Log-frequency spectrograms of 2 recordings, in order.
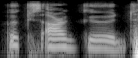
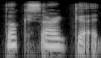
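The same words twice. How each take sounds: First: Slow, "Books" and "good" with tight rounded oo; over-rounded lips. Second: "Books" and "good" with short lax vowel; relaxed lips. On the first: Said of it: "You don't have to say". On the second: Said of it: "simply relax your". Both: Shown as a demonstration.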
